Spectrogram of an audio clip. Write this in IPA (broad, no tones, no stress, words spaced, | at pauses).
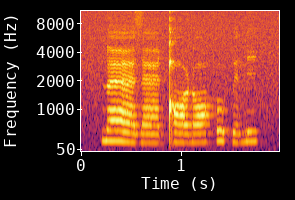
ɳæːzæːǃɒːɳɒː hopeni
